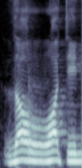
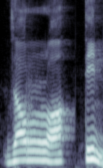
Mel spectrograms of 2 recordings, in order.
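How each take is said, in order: First: Said in the usual way. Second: যররাতিন stretched slowly with the doubled র held; slow drawn-out reading. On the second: Shown as a demonstration. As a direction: draw out যররাতিন. (ধীরে টেনে যররাতিন) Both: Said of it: "আমার সাথে বলুন".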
